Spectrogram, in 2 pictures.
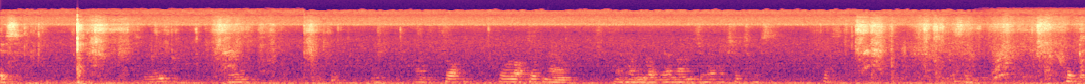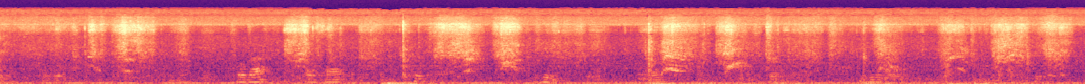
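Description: Loose cotton uniforms swish and rustle with quick movements.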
